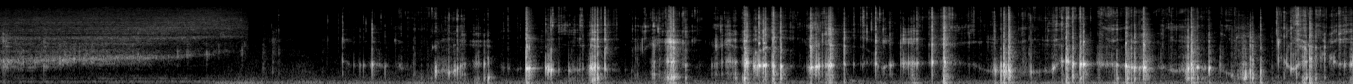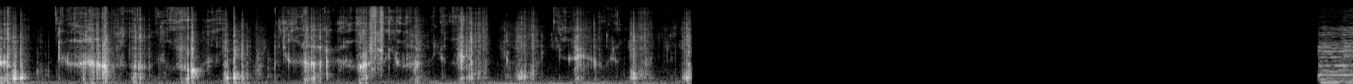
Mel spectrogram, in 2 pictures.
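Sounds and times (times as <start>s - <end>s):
crunchy chewing and biting: 3.2s - 20.5s.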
